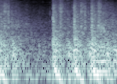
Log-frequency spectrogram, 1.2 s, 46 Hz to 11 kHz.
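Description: Rapid bursts of gunfire in Counter-Strike 2 during a competitive match, a dense rattling spray that cuts in sharply halfway through and continues in repeated close volleys.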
